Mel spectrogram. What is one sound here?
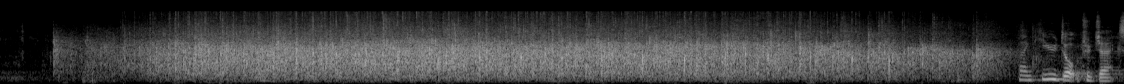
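Applause fills a large hall and slowly dies away.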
